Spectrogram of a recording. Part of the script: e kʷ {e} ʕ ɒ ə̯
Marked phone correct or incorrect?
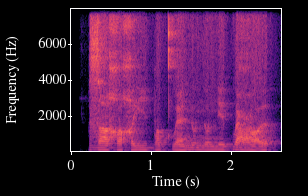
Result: correct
